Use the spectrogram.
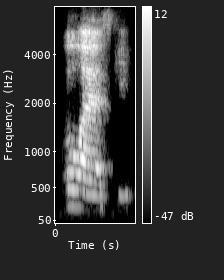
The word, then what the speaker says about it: Pulaski: Isn't it pronounced Pulaski County? Pulaski, like you're pulling something, Pulaski.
